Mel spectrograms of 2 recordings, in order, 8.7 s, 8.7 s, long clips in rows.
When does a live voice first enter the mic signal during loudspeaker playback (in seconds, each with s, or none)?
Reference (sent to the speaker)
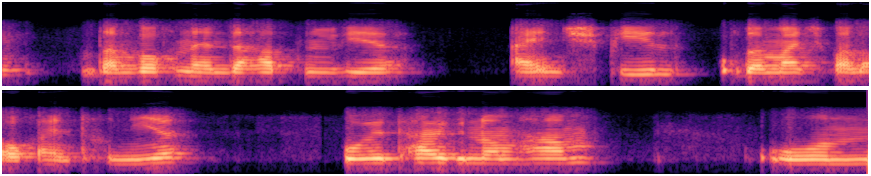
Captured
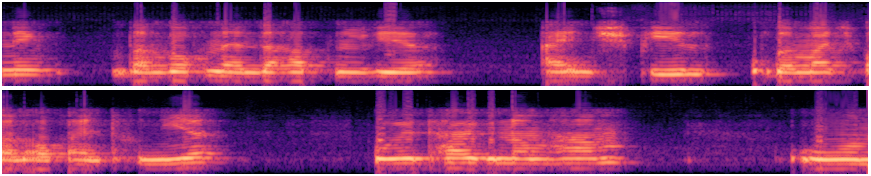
none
